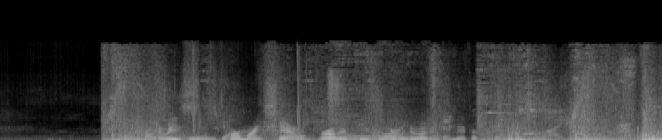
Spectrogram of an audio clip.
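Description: Magic spells whoosh and burst in quick bursts.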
